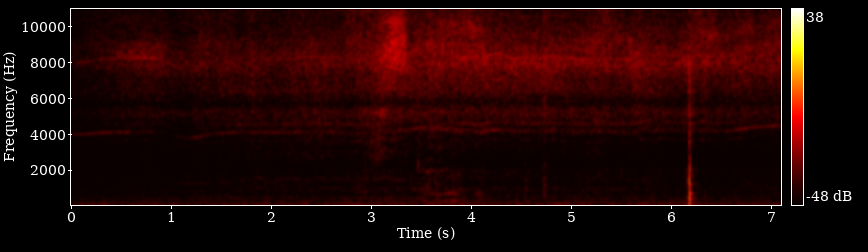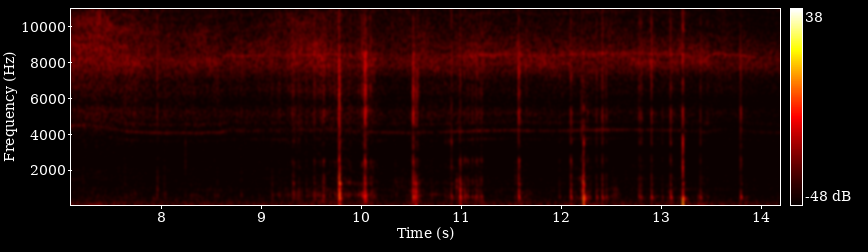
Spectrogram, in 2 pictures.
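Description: Distant radio-controlled Bell 206 scale helicopter giving a thin, steady high whine. From about six seconds in, irregular sharp snaps and clicks, more frequent towards the end, as twigs crack underfoot in the undergrowth.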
